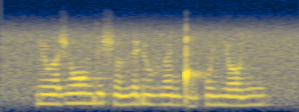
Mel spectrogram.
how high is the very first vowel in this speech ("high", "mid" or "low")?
high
